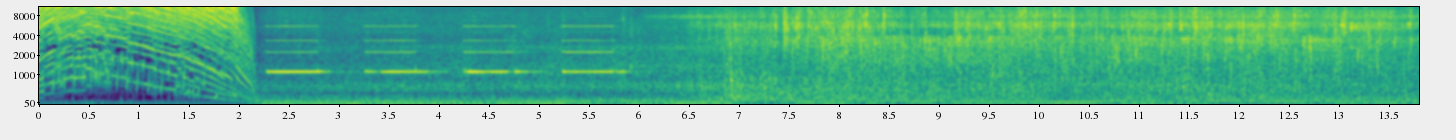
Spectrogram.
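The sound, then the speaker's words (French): A ten-wheeler truck in a parking lot: a steady series of high reversing beeps over a loud engine rumble, then a heavy, continuous roaring rush of noise that stays loud to the end. “peux-tu bien me dire pourquoi il y a un 10 roues dans le stationnement?”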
